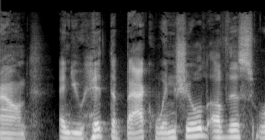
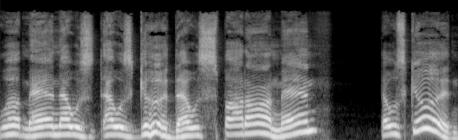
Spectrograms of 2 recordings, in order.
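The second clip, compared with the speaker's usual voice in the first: surfer dude voice, much higher pitch; 6 semitones higher than usual. Speaking as a Sunshine Surfer in a role-play: surfer dude voice. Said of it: "as a Sunshine Surfer, say".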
